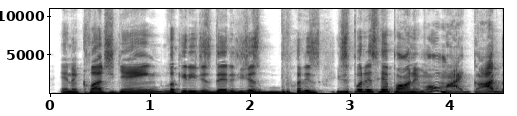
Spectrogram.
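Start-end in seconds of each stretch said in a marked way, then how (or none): none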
